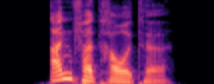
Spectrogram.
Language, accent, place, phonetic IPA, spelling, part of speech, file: German, Germany, Berlin, [ˈanfɛɐ̯ˌtʁaʊ̯tə], anvertraute, adjective / verb, De-anvertraute.ogg
- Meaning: inflection of anvertrauen: 1. first/third-person singular dependent preterite 2. first/third-person singular dependent subjunctive II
